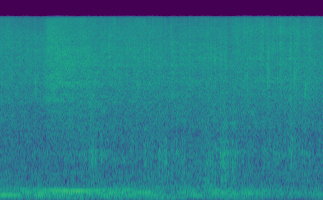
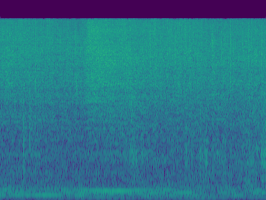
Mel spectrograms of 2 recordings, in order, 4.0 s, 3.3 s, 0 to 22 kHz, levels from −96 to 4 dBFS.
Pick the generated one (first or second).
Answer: first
